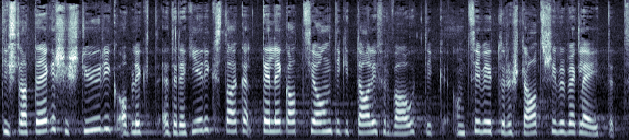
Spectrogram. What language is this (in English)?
Swiss German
